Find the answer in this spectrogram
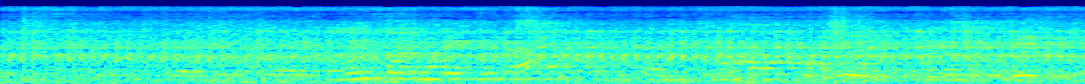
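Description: Indistinct voices talking quietly in the background of a large room, over a steady low background noise.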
